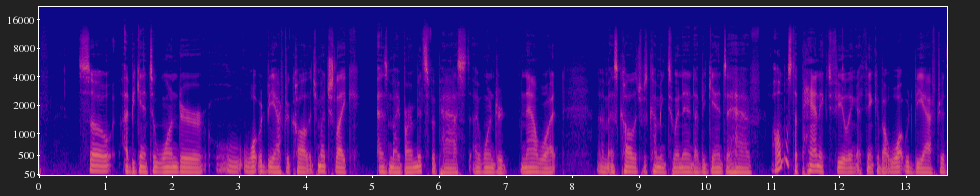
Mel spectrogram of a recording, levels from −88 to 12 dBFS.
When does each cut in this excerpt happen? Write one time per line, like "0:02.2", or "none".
0:01.1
